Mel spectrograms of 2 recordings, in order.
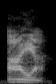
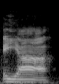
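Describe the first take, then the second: First: The word begins with an 'eye' sound. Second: The word begins with an 'ee' sound. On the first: "they pronounce Iya as Aya" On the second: "they pronounce Iya as Aya"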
